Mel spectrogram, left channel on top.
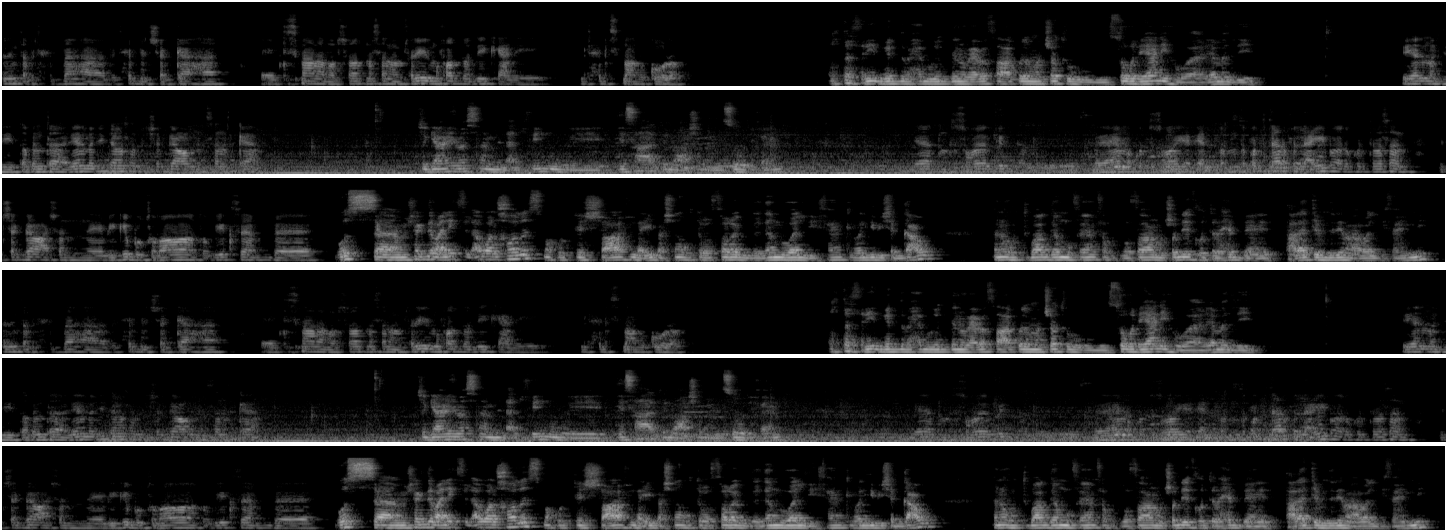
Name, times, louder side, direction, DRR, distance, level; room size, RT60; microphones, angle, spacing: voice 1, 0.0-2.2 2.6-5.4 5.8-6.8 14.0-17.1 23.6-28.5 28.8-32.0 32.6-32.9, left 3 dB, 55° left, 0.5 m, -40 dB
voice 2, 8.3-12.5 18.6-22.3 32.2-38.2 38.8-43.1, right 1 dB, 55° right, 1.0 m, -31 dB
sound 1, 15.4-27.7, equal, ahead, 0.5 m, -42 dB
4.2 x 2.0 x 2.3 m
head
